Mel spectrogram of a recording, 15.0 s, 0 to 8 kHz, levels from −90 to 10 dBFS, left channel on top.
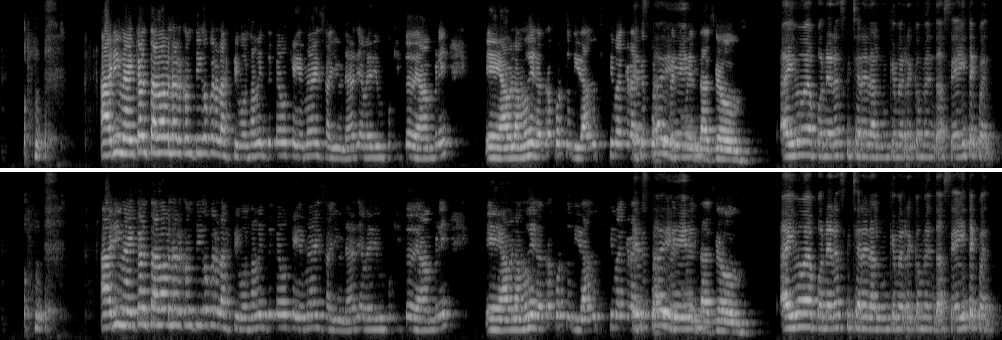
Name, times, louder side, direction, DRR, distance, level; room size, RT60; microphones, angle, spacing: voice 1, 1.5-6.9 7.3-11.2, left 4 dB, 65° left, 0.4 m, -28 dB
voice 2, 9.5-10.6 11.7-14.8, right 2 dB, ahead, 0.7 m, -29 dB
3.1 x 2.4 x 2.3 m
head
